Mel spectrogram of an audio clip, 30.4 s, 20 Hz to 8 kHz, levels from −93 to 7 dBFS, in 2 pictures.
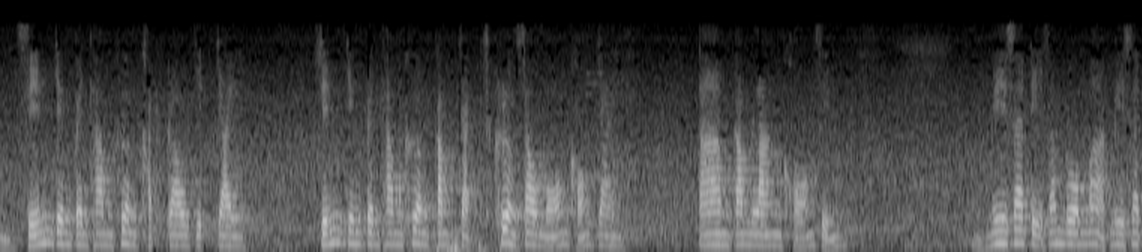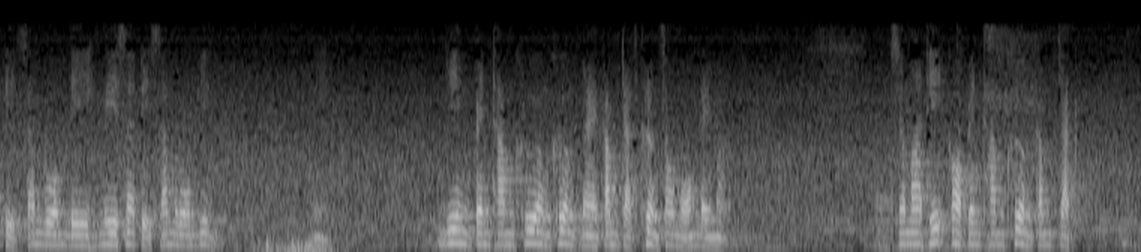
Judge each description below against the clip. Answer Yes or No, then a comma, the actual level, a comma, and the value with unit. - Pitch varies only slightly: No, average, 3.4 semitones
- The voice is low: Yes, low, 125 Hz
